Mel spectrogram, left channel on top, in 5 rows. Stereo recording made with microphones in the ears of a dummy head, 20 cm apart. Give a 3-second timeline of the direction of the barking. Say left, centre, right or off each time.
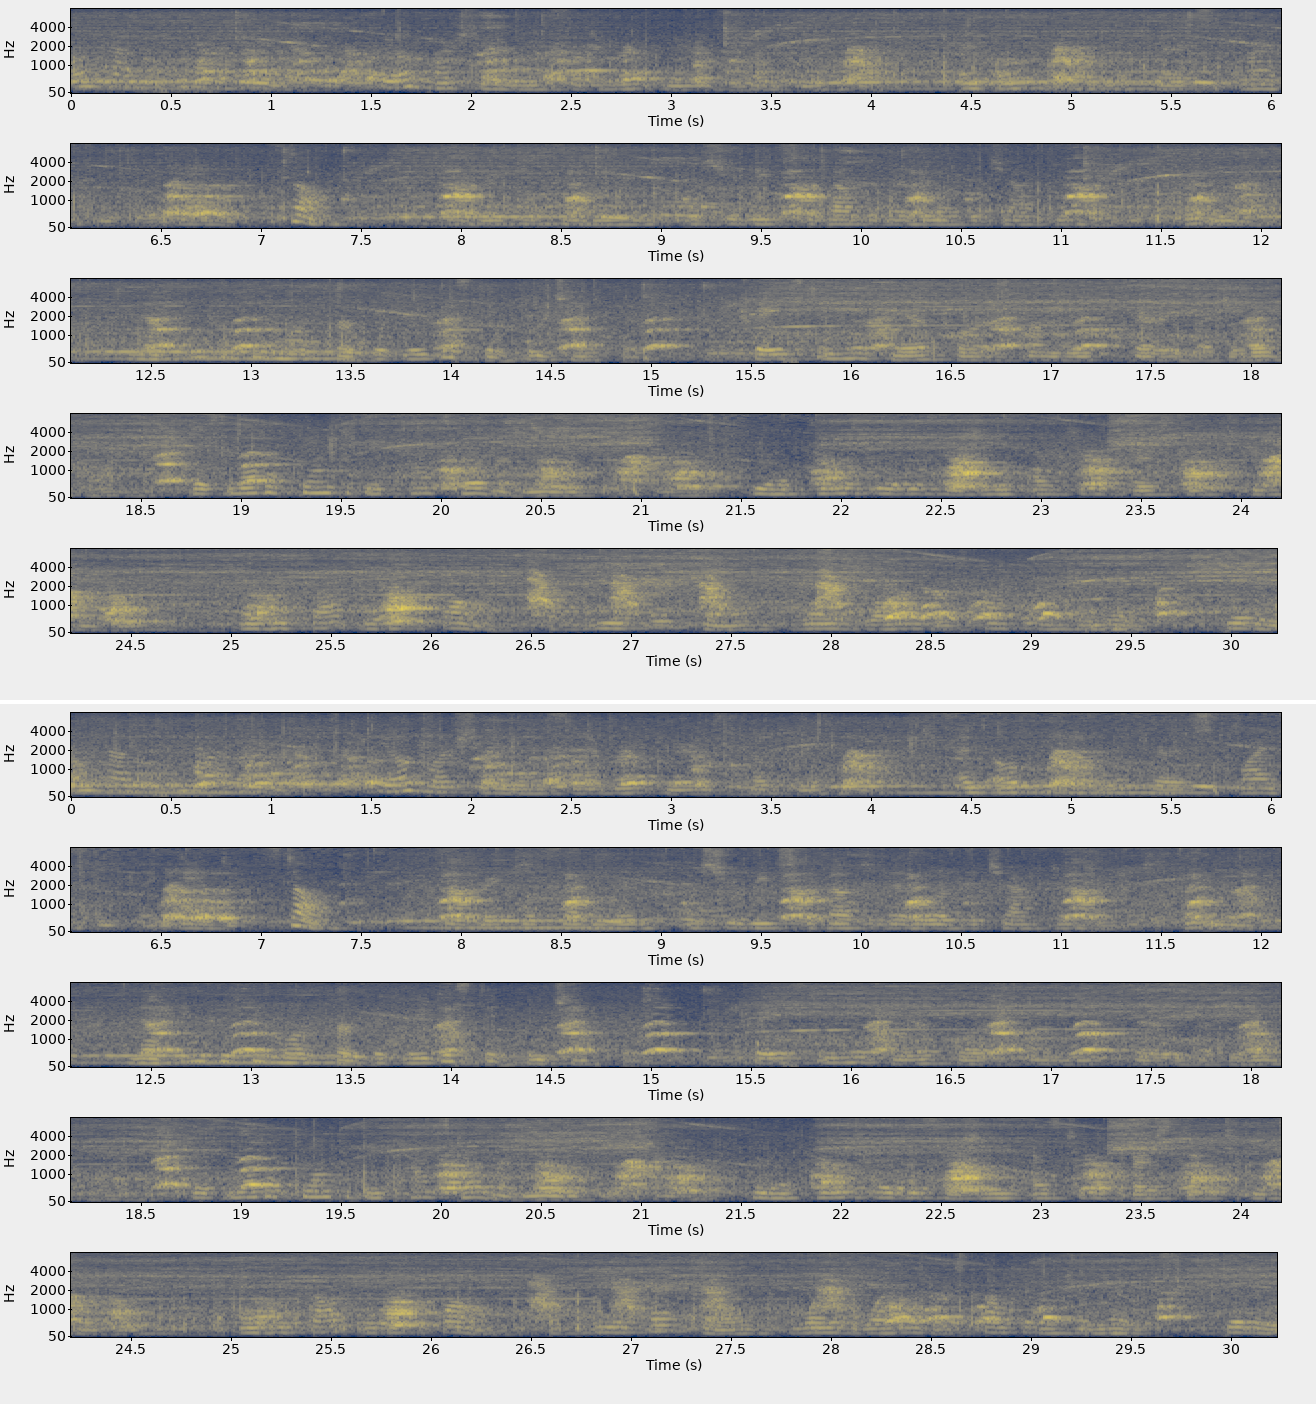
right, right, right, right, right, right, right, centre, left, left.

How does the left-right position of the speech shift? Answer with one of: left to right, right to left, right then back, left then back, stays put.
left then back.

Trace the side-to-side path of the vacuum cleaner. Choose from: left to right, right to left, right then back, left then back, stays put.
right then back.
